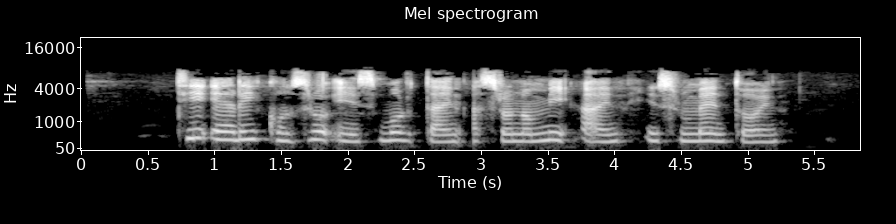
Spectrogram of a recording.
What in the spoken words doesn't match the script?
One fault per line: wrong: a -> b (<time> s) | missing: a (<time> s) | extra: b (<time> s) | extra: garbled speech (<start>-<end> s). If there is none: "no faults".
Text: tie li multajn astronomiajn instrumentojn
extra: konstruis (1.5 s)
